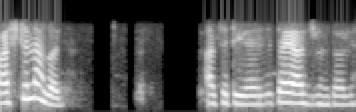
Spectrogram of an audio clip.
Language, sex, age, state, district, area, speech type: Bengali, female, 18-30, West Bengal, Hooghly, urban, conversation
